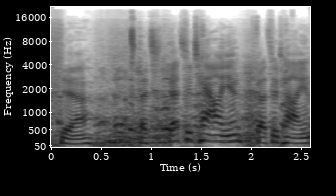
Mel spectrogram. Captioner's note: audience laughing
